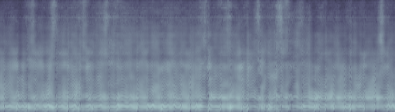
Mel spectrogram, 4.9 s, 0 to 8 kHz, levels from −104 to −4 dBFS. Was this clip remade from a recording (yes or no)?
yes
